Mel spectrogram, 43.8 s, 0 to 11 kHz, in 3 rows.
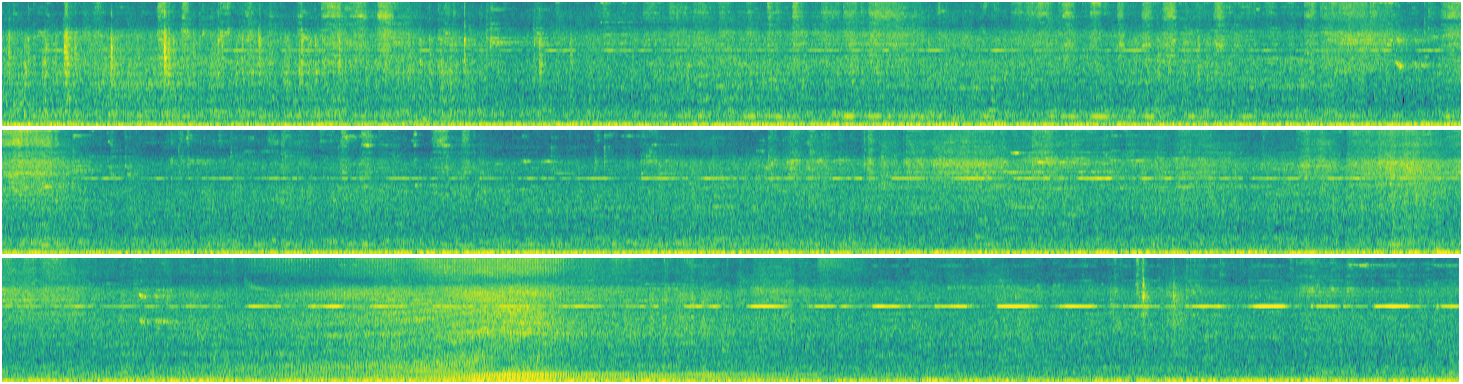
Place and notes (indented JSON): {
  "title": "立功社區, East Dist., Hsinchu City - Site construction sound",
  "date": "2017-09-27 15:42:00",
  "description": "Site construction sound, traffic sound, Next to the old community, Binaural recordings, Sony PCM D100+ Soundman OKM II",
  "latitude": "24.79",
  "longitude": "121.00",
  "altitude": "59",
  "timezone": "Asia/Taipei"
}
